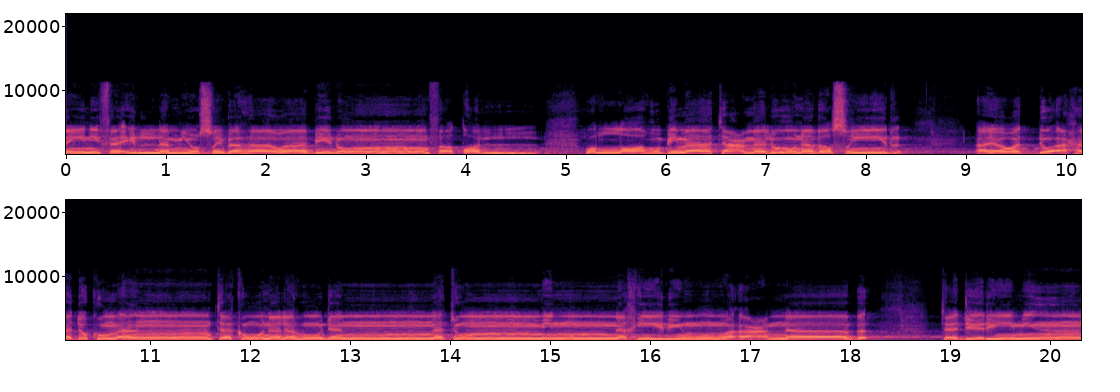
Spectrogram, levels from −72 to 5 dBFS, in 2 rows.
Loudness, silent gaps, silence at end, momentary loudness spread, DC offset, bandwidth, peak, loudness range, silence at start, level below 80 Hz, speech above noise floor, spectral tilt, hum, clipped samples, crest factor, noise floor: -17 LUFS; none; 0 s; 5 LU; under 0.1%; 11.5 kHz; -8 dBFS; 2 LU; 0 s; -54 dBFS; 21 dB; -5.5 dB/octave; none; under 0.1%; 8 dB; -37 dBFS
